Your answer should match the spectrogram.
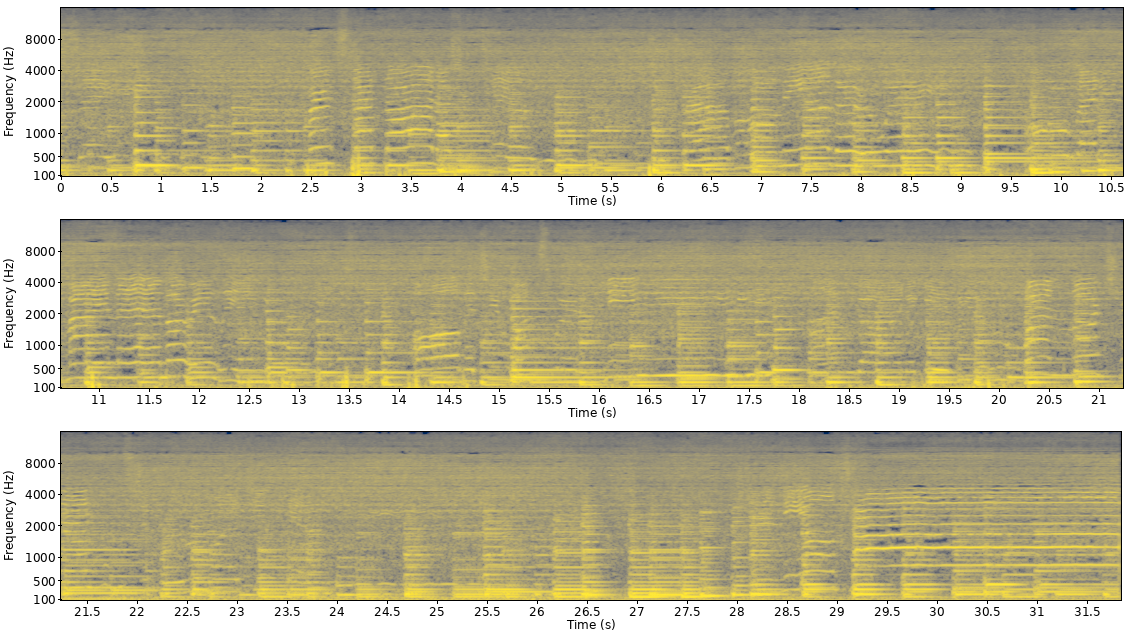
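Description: A woman singing a jazz-and-blues song with vibrato, accompanied by a Yamaha digital piano. Near the end she holds one long note.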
